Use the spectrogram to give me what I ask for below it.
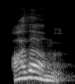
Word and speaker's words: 男: では男と書いて何と読むでしょうか ? アダム、アダムって読むらしいです。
